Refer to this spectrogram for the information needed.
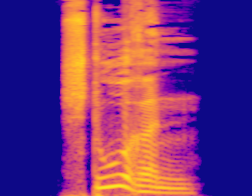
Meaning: inflection of stur: 1. strong genitive masculine/neuter singular 2. weak/mixed genitive/dative all-gender singular 3. strong/weak/mixed accusative masculine singular 4. strong dative plural
- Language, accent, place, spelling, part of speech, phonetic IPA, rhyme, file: German, Germany, Berlin, sturen, adjective, [ˈʃtuːʁən], -uːʁən, De-sturen.ogg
